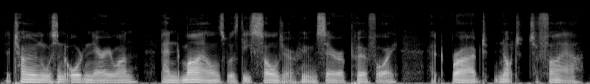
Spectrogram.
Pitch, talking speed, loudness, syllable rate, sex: 100 Hz, 195 wpm, -19 LUFS, 5.6 syllables/s, male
